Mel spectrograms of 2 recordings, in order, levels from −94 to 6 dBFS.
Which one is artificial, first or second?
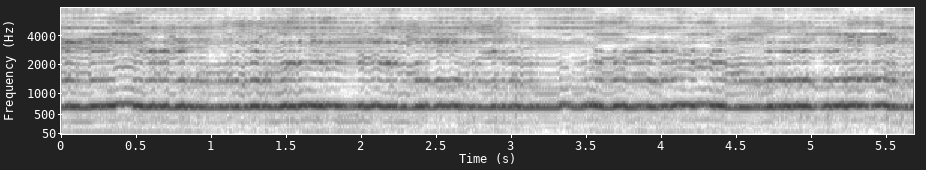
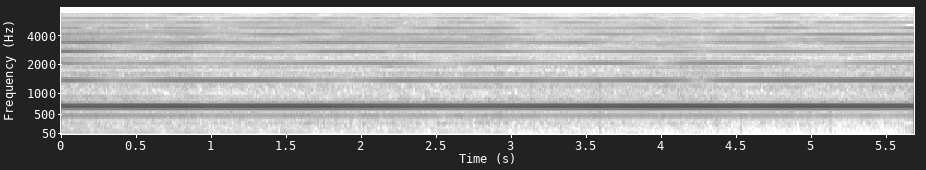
first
